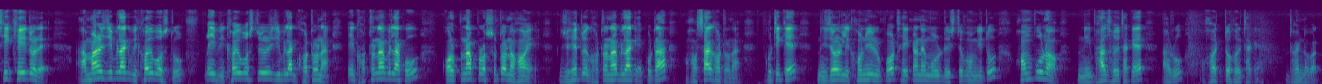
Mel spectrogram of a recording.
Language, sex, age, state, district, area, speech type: Assamese, male, 45-60, Assam, Dhemaji, rural, spontaneous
